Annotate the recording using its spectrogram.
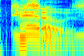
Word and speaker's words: Tussauds: So Tussauds.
